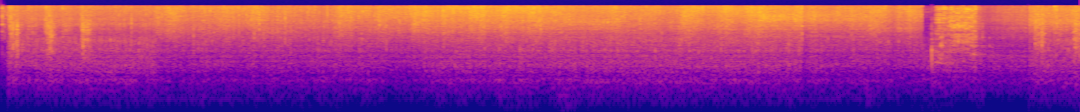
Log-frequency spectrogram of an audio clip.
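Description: Julienned carrots dropped into hot oil in a nonstick pan, sizzling steadily as a spatula stirs them. The sizzle starts suddenly, with a few sharp clicks as the carrots land, and near the end there is a brief louder burst.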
